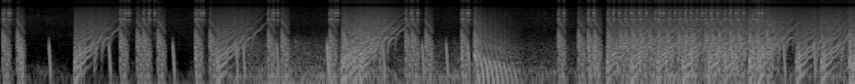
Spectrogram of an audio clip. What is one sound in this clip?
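Electronic pinball bumpers ding and chime as a ball bounces around.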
